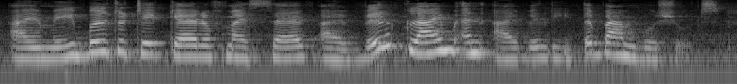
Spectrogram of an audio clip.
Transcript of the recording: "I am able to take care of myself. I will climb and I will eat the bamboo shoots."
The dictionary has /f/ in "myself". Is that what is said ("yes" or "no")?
yes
